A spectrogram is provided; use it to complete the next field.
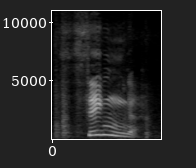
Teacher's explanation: we're going to hold the contact with the airflow through our nose · use the back of our tongue against the soft palate like we did with k and g. But we're going to hold the contact, let the air flow through our nose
